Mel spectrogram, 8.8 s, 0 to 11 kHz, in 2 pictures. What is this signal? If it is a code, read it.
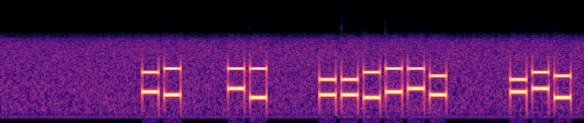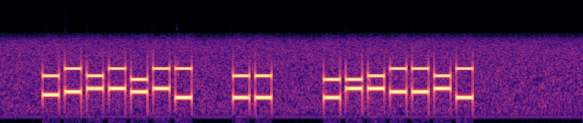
DTMF, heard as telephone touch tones, dialled by machine, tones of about 120 ms, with hum. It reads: 9B DA 443CD5 7#2 5C0D7DA 22 1*0CC0A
